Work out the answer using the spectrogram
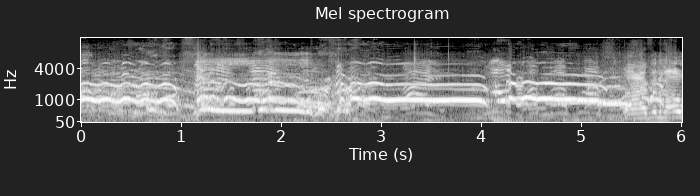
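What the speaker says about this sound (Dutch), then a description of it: "Dat is een stom hondje." A small dog howls loudly and close, with long wavering yelping howls rising and falling almost continuously, broken by brief pauses, at an outdoor local festival day in Spakenburg.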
